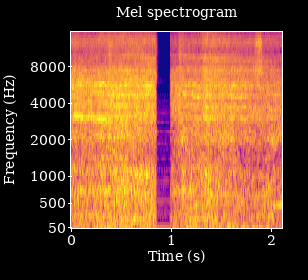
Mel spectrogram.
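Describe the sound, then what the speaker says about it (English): Train rushing past at a station, a loud continuous roar of rolling wagons and rail noise filling the whole stretch, broken by one brief dropout. "Sorry, the train just went past."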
